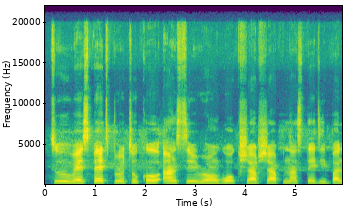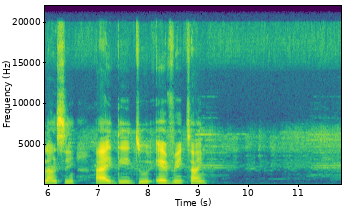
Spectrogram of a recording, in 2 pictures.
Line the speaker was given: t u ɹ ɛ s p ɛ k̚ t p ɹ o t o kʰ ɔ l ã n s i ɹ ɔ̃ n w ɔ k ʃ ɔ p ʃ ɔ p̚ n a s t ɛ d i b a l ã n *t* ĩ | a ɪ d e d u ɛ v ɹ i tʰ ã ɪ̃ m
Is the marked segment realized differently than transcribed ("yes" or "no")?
yes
